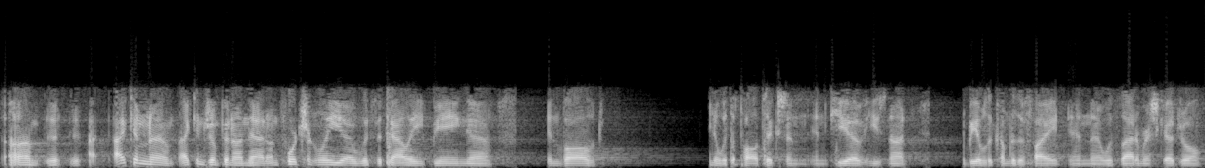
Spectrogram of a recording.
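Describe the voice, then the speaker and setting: A man speaking as a boxing promoter, giving measured, halting explanations on a media conference call. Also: low voice, level tone. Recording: tinny phone-line conference call with reverb.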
